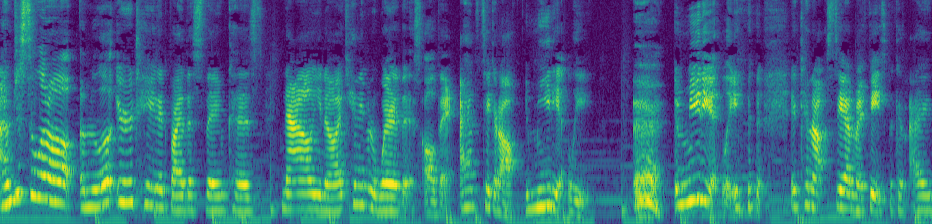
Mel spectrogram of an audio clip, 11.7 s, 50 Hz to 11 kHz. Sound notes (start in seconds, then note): 7.9 grunts; 9.4 chuckles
